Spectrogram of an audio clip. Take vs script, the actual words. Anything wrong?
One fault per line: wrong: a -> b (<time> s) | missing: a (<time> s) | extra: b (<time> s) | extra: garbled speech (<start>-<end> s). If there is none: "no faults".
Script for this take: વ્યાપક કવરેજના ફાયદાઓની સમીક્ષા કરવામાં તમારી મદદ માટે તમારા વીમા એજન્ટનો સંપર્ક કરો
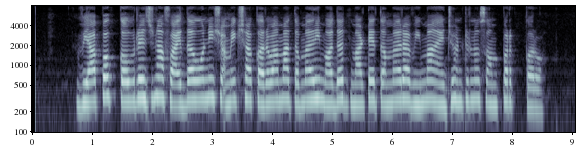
no faults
